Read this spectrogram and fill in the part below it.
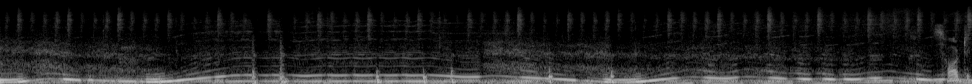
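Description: A drift car in the Torque Drift 2 racing game revs hard and rises and falls in pitch while its tires squeal and skid continuously, with someone talking over the engine.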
